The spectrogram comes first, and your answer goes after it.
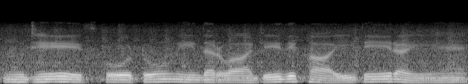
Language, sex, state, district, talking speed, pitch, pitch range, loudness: Hindi, male, Madhya Pradesh, Katni, 115 wpm, 110 Hz, 105-120 Hz, -15 LUFS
